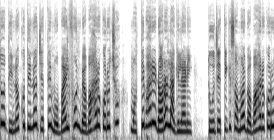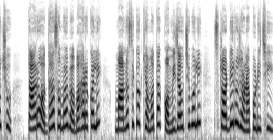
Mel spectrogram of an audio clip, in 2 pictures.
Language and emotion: Odia, fearful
